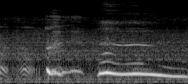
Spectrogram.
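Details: A brief fussy whimper followed by a sustained wailing cry from a young child refusing the song Baa Baa Black Sheep at night, with tears; an ordinary cry of protest.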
